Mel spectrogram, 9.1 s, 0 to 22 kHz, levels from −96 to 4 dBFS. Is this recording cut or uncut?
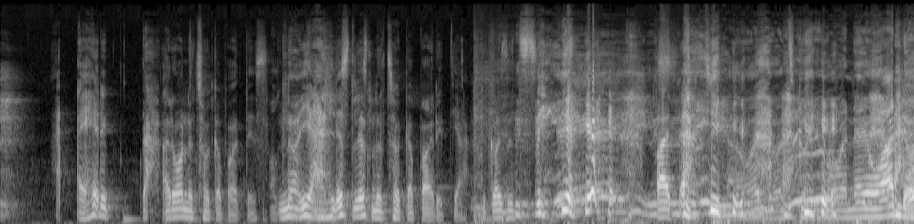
uncut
